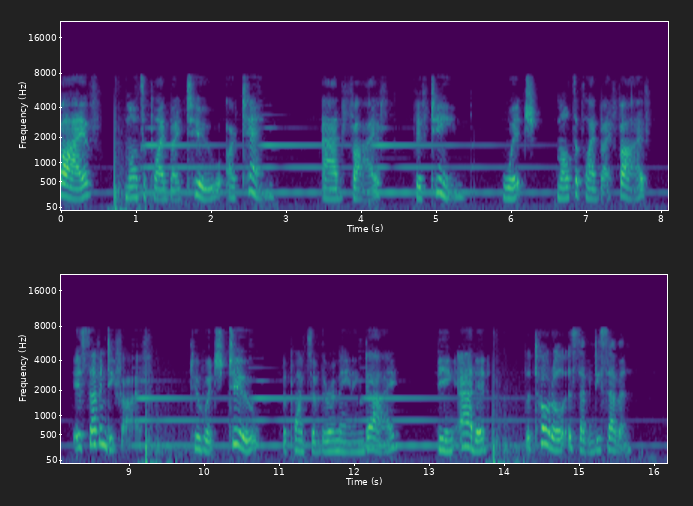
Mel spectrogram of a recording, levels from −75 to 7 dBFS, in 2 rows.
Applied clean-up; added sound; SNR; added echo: none; Bell + Fireworks; 11 dB; none.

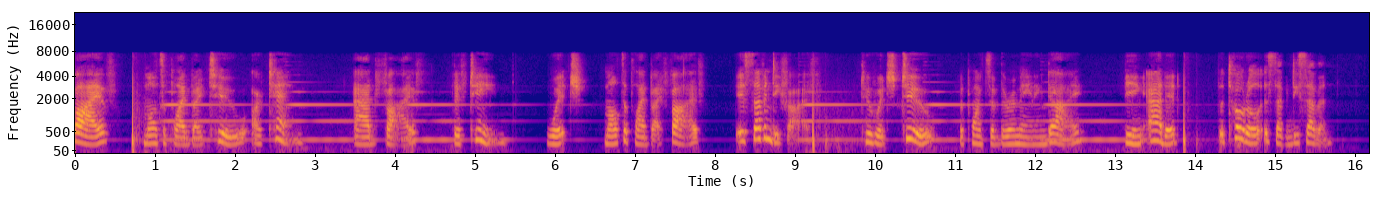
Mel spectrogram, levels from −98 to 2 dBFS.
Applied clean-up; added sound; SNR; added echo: neural mask model RNNoise.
